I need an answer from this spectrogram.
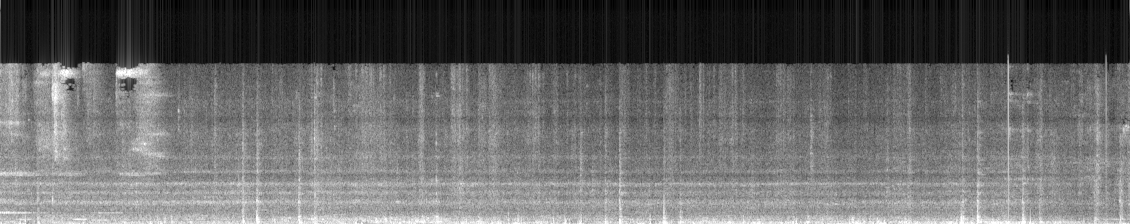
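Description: Narrow-gauge train running along the track, heard from aboard a coach hauled by a diesel locomotive: a steady rumble with the wheels clicking over rail joints now and then.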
